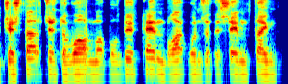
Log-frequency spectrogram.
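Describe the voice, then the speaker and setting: Casting: man, stream host, blunt and sweary, mid-pitched, casual banter. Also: level tone, brisk, a bit bright. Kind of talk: casual chat on a livestream.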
